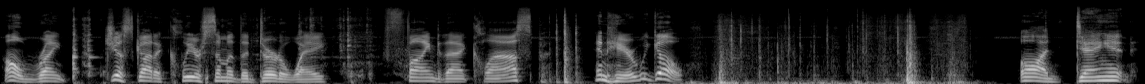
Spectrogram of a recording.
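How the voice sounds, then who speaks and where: A man's voice: on the high side, lively intonation, slow, background noise. A man voicing a friendly, chatty male skeleton who rambles sheepishly in an audio roleplay. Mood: grumbling. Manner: rambling, sheepish, talks to himself.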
